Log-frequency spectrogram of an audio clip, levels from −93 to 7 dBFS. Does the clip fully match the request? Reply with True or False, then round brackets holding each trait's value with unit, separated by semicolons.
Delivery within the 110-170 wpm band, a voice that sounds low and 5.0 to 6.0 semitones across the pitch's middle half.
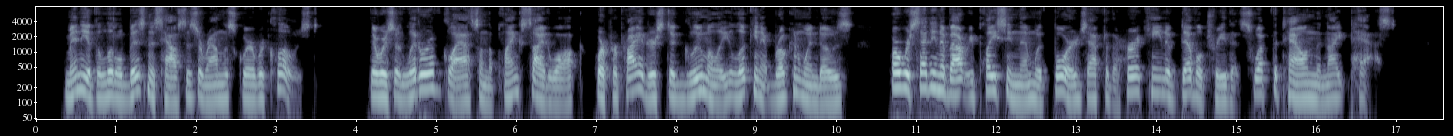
True (165 wpm; 125 Hz; 5.6 semitones)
